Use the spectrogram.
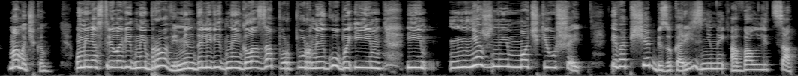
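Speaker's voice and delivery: put-on high, vain little-girl voice; high-pitched, showing off to mother; self-admiring girl. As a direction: preen in a high girlish voice. Tanya admires herself before mirror.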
